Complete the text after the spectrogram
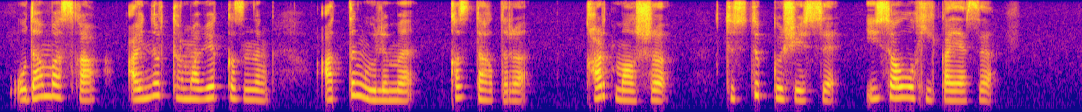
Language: Kazakh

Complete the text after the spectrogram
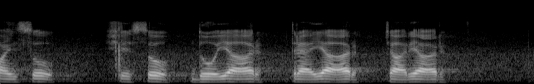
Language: Dogri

